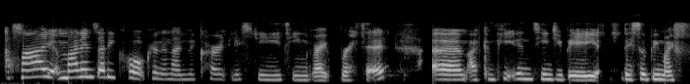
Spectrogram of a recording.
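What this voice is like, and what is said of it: Usual voice. Nothing is said of it.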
